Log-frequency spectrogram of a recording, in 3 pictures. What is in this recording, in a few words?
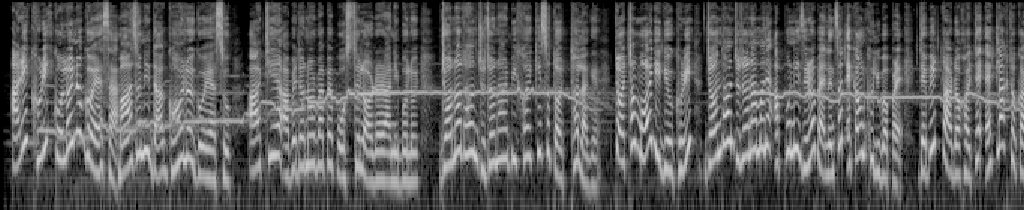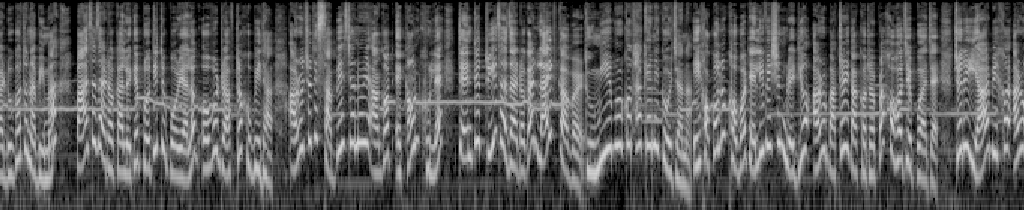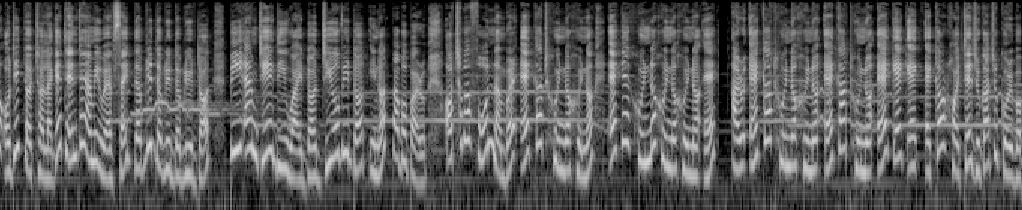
Assamese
